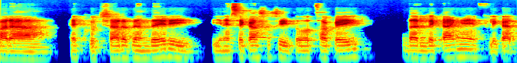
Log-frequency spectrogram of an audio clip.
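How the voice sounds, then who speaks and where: In a monotone with flat intonation, a man speaks at a moderate pace and a fairly low pitch. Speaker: triathlon coach. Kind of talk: podcast interview.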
